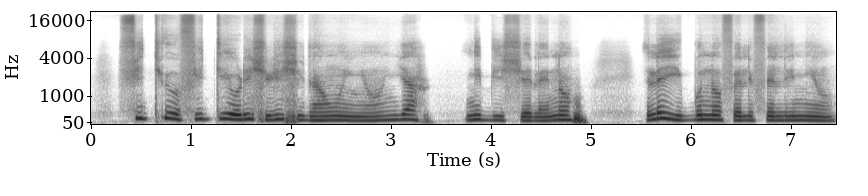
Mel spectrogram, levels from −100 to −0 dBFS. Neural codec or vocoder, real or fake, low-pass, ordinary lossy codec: autoencoder, 48 kHz, 32 numbers a frame, DAC-VAE, trained on Japanese speech; fake; none; none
